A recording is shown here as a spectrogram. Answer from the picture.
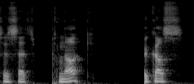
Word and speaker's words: Pnuk: uh and like for the reason why I pronounce this as pnu because it's probably supposed to be Punk so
